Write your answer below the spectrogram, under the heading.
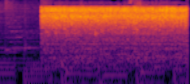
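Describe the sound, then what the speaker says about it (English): Shower head in a video game spraying icy water, a steady loud hiss of spray that bursts on abruptly after a short lull of low background sound and then runs on without letup. "I spray the girls with icy water from the shower head"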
